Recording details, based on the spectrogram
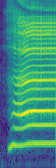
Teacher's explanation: Maka lamnya dipanjangkan, boleh 4, boleh 5 harokat. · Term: mad wajib muttasil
